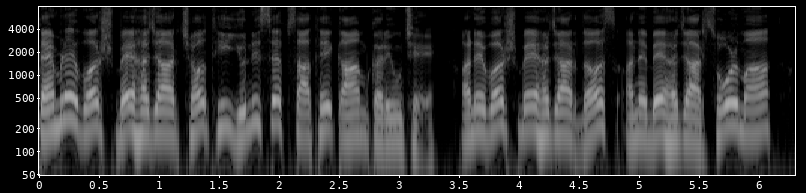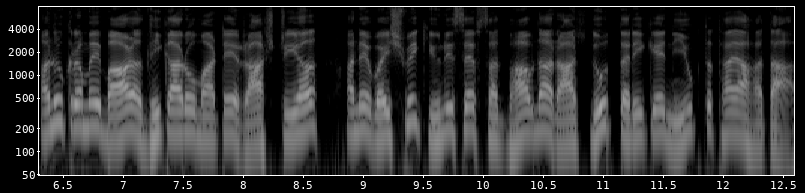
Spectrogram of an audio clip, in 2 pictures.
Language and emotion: Gujarati, neutral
